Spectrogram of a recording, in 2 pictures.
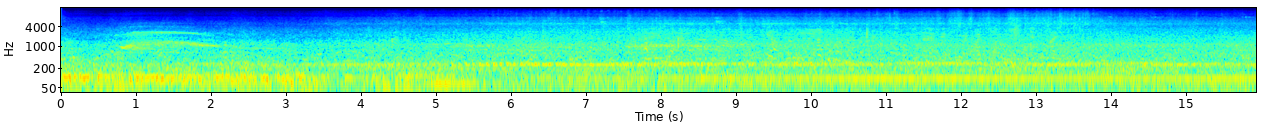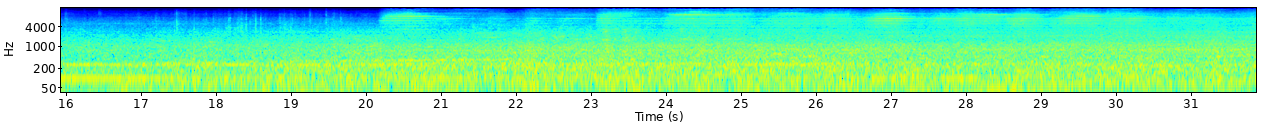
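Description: A train running on the elevated railway tracks overhead: a steady low hum with city street noise and passers-by talking. From about twenty seconds in, faint high ringing tones join in.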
